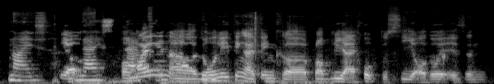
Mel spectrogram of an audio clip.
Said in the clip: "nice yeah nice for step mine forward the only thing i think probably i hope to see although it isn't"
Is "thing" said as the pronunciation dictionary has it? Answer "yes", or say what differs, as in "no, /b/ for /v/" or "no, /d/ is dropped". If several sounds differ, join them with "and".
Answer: no, /t/ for /θ/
